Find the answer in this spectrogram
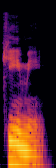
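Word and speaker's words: Cimi: The Mayans call the next glyph white simi pronounced kimi.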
